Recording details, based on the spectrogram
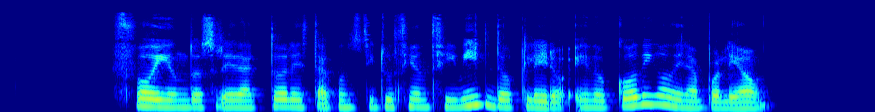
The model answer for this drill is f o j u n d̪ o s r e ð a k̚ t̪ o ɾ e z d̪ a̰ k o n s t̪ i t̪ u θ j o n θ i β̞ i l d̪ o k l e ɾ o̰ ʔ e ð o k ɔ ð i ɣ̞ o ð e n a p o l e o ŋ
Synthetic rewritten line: f o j u n d̪ o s r e ð a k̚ t̪ o ɾ e z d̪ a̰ k o n s t̪ i t̪ u θ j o n θ i β̞ i l d̪ o k l e ɾ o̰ ʔ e ð o k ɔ ð i ɣ̞ o ð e n a p o l e o ŋ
